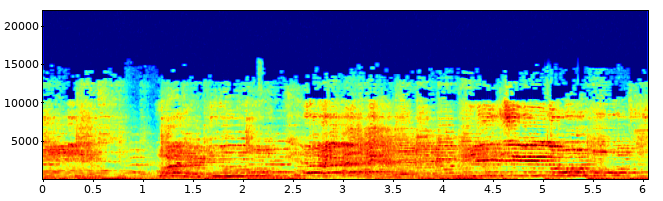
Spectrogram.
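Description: A woman singing a Korean song into a microphone over instrumental accompaniment, holding long notes.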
